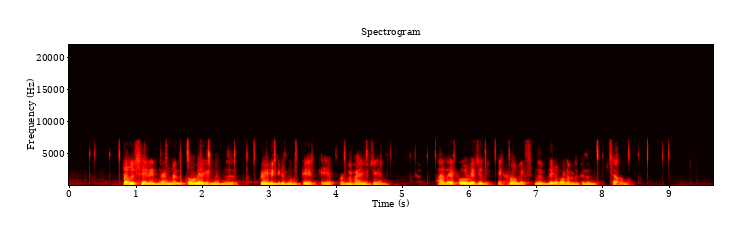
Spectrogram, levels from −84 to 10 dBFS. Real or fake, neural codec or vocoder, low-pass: fake; codec, 16 kHz, 1 kbps, FreqCodec, smaller model; 7.2 kHz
